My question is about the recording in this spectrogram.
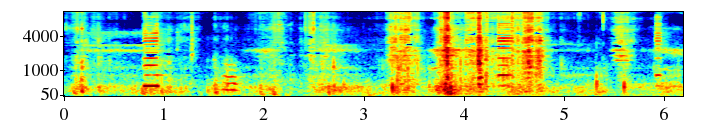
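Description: A few short, faint electronic beeps from a metal detector, with light scrapes and knocks of a shovel digging in gravelly dirt.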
